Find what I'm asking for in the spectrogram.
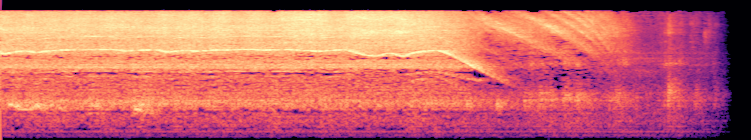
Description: High-pitched whir that means a dentist’s drill is in use.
